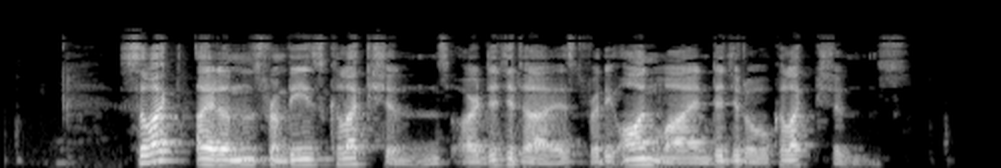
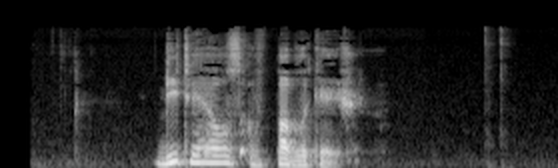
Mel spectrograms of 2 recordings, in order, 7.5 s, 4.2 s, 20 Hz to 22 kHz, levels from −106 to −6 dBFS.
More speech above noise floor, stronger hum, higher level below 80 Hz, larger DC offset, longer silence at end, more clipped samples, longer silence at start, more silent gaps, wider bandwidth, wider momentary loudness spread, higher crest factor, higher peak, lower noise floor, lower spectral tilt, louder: second, 35 dB vs 52 dB; neither; second, -74 dBFS vs -58 dBFS; neither; second, 1.15 s vs 1.5 s; neither; second, 0.95 s vs 1.15 s; neither; second, 9.4 kHz vs 11 kHz; first, 19 LU vs 13 LU; about the same, 24 dB vs 24 dB; first, 0 dBFS vs -4 dBFS; second, -59 dBFS vs -76 dBFS; second, -4.5 dB/octave vs -6 dB/octave; about the same, -23 LUFS vs -24 LUFS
